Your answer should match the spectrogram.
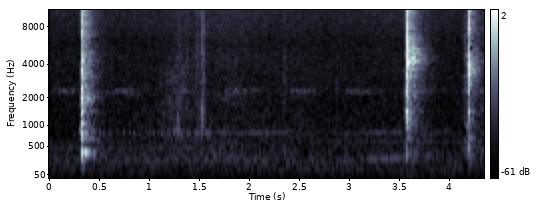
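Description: Two sharp clicks of metal toggle switches being flipped on CB linear amplifier front panels, about three seconds apart, over a faint steady hum.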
